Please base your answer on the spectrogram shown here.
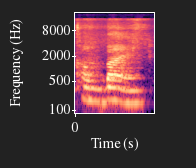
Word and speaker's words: combine: correct answer option actually combined combine has a stress on the second syllabus okay because it's a verb so option C useless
